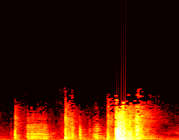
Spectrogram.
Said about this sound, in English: the door, the latch, you didn't fix it. We're locked in here.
